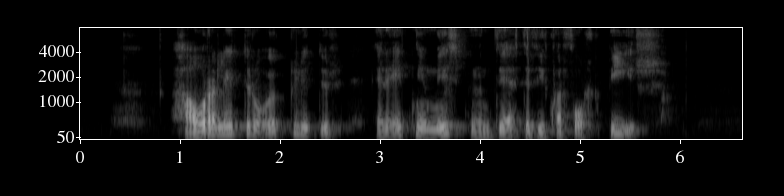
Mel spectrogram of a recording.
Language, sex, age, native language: Icelandic, male, 40-49, Icelandic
